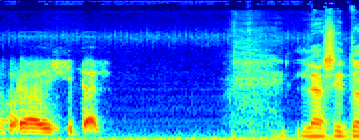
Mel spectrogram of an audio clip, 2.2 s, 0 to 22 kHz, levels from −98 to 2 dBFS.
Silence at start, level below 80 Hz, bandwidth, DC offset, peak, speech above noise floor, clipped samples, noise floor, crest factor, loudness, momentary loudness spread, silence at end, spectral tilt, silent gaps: 0 s; -40 dBFS; over 20 kHz; under 0.1%; -6 dBFS; 23 dB; under 0.1%; -41 dBFS; 16 dB; -19 LUFS; 21 LU; 0 s; -4.5 dB/octave; none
